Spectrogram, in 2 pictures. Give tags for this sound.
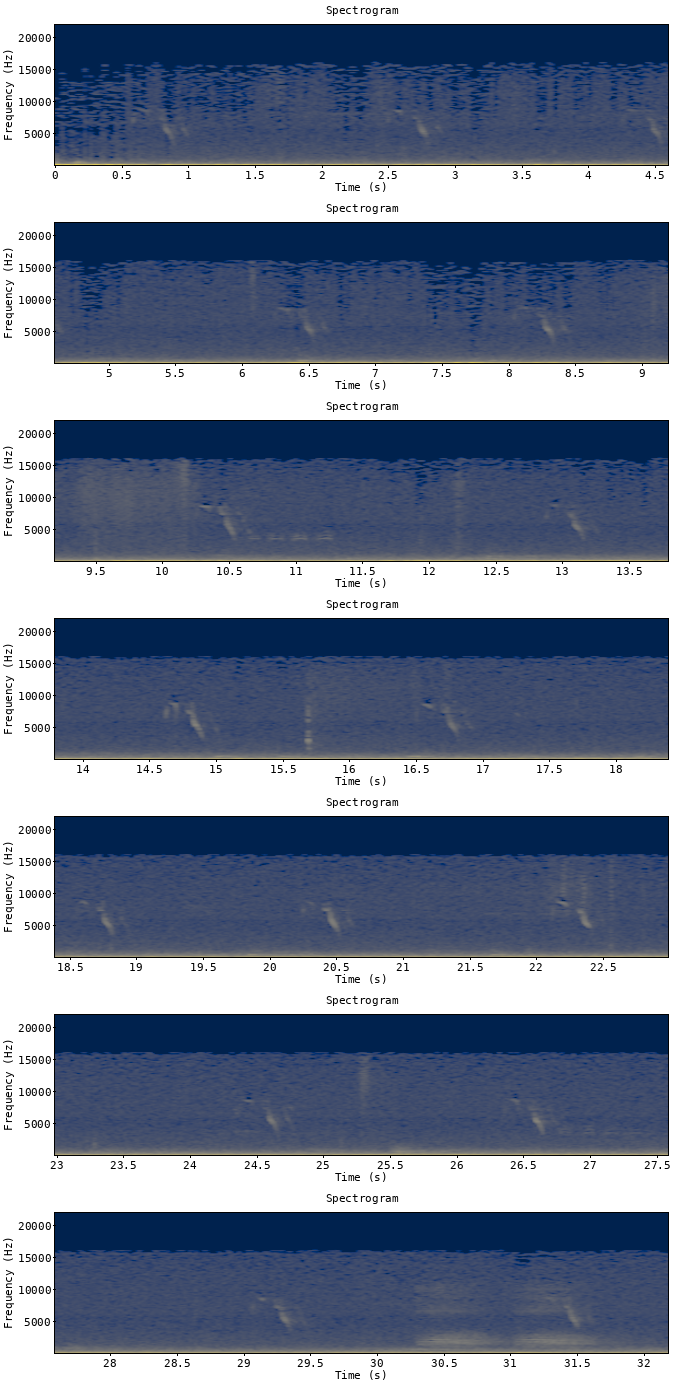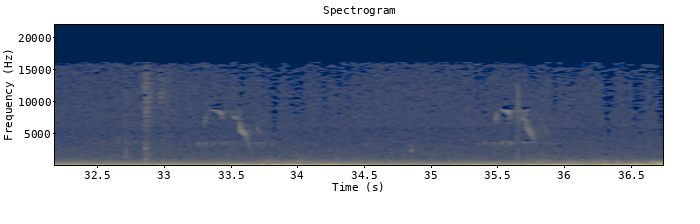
ambiance background birds cold countryside crow dog field field-recording quiet-town small-town train window winter

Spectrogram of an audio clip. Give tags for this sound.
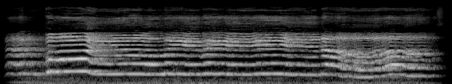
woman high vocal girl bound english voice pitch female

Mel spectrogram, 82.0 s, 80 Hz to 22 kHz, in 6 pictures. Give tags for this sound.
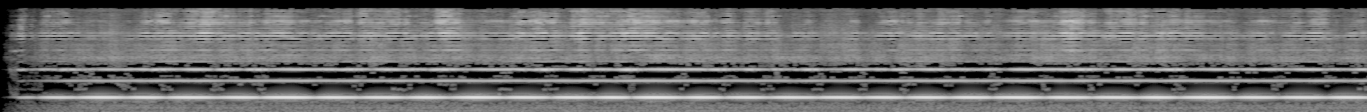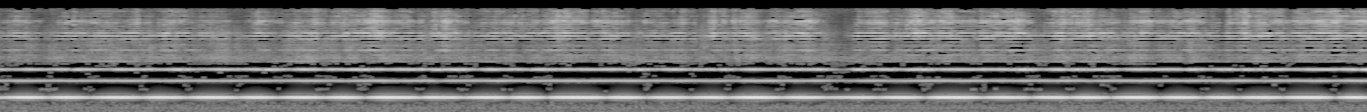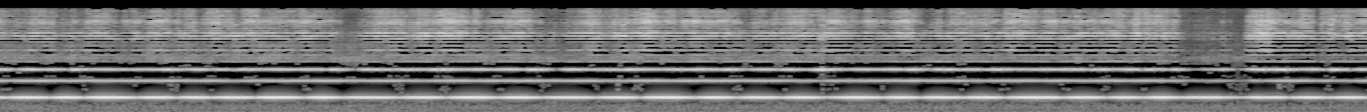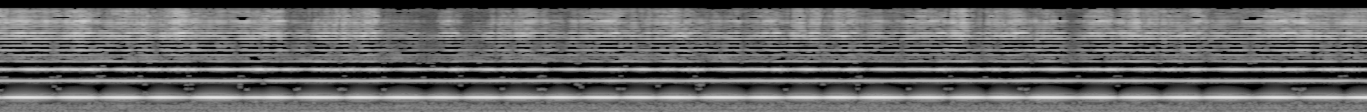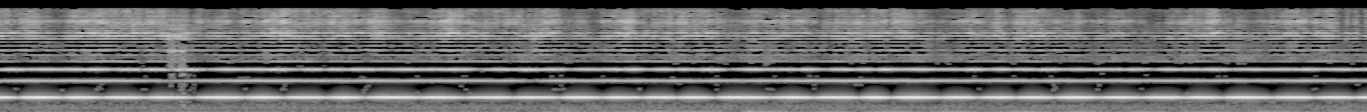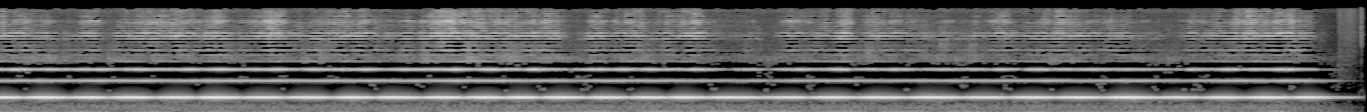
00-M002-s14 rim rub water wineglass

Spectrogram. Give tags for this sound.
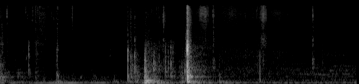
apagado Apagar carro

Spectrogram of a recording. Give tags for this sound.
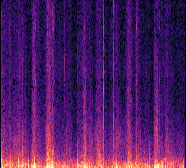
hiss stove-pipe field-recording

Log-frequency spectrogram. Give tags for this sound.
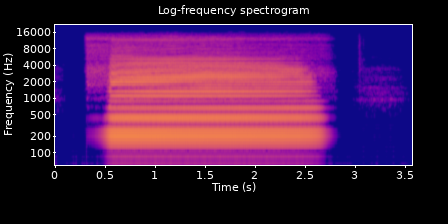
A3 good-sounds multisample neumann-U87 sax single-note tenor

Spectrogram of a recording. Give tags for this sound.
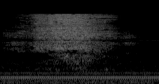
Sand flowing

